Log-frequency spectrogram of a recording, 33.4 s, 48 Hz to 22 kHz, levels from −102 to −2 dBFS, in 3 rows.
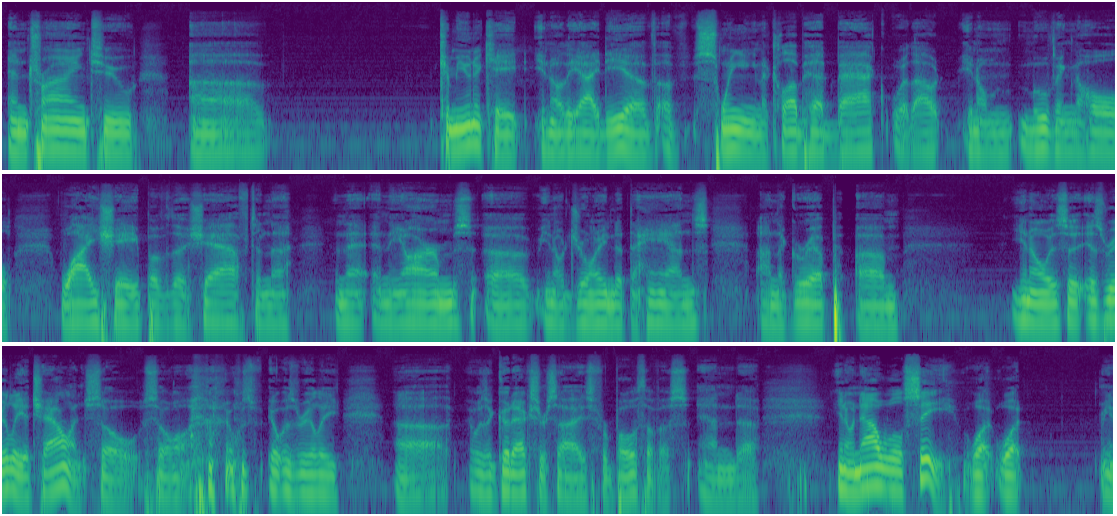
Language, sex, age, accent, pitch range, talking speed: English, male, 50-69, American, 90-105 Hz, 145 wpm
